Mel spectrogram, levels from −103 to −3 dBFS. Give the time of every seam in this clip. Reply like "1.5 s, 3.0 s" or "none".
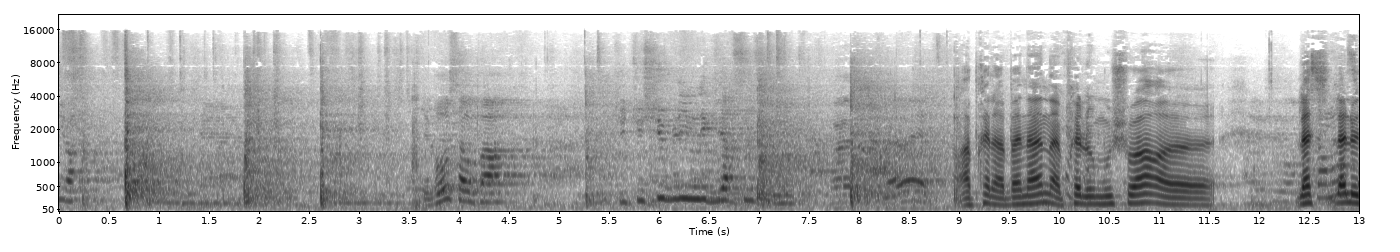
3.5 s, 9.0 s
